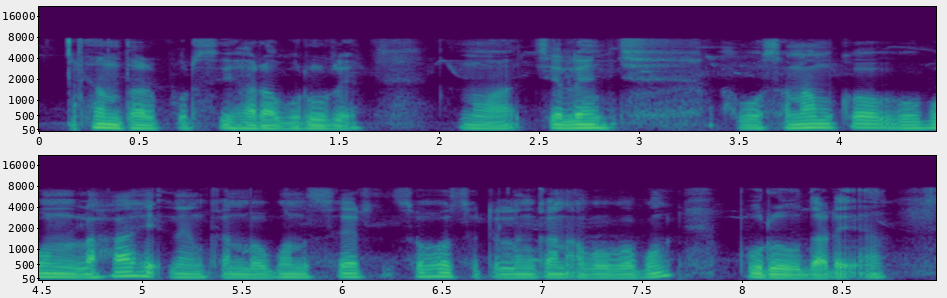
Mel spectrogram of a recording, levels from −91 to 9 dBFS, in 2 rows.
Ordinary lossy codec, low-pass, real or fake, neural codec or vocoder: none; none; real; none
